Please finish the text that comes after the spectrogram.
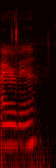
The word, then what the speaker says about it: Ayurveda: Ayurveda, like the Indian Oh yeah, medicine? Ayurveda.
